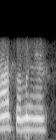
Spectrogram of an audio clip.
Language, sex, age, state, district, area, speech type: Tamil, female, 18-30, Tamil Nadu, Nagapattinam, urban, conversation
